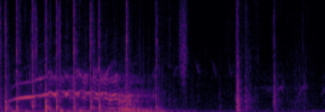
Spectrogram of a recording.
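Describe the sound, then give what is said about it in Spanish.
A horse whinnies loudly over rapid hoofbeats for about a second and a half as a rider approaches at a gallop, then a few scattered clip-clop hoof strikes follow as the galloping fades. “Al galope de su caballo, un joven patriota se acercó al general Maceo”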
